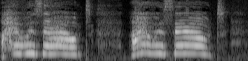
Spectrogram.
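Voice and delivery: play-acted, very high, slow, drawn-out screaming. Retelling the last scene of a movie: imitating a man screaming. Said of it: "he just starts screaming".

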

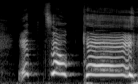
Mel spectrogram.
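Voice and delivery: very high, loud, cooing and soothing pet-talk yell. Speaker describes vacuuming while the cats flee, retelling a soothing cat-voice yell. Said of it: "yelling in my most soothing cat voice".

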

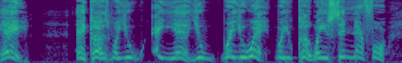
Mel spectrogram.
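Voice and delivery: shrill hollering yell, pitched very high. Telling how a man kept yelling at them during their order; retelling a man's yell. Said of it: "Yelling at me, like".

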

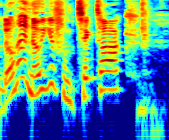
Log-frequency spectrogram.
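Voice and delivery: high-pitched, shrill yell. Retelling a woman bringing food who yells through the window, retelling a yell. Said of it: "she yells through the window".

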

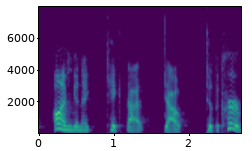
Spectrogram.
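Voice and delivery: ordinary talk, nothing marked

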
